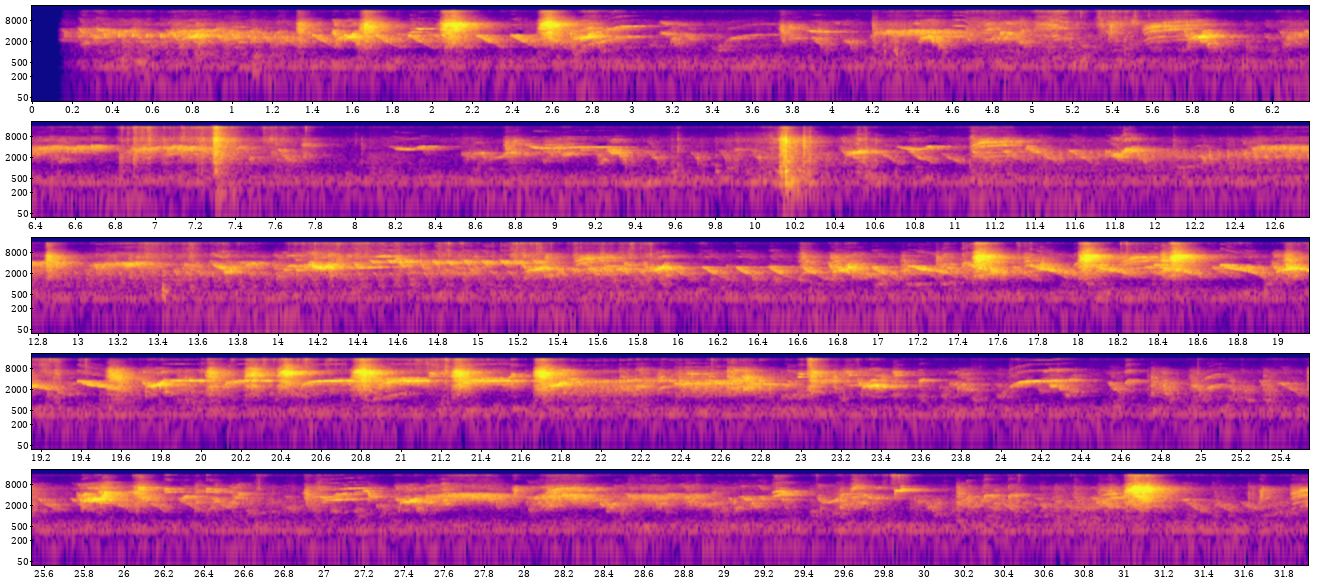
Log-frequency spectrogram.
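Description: Many small birds chirping and twittering busily and without pause, over a steady low hum, with a single sharp knock about ten seconds in.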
